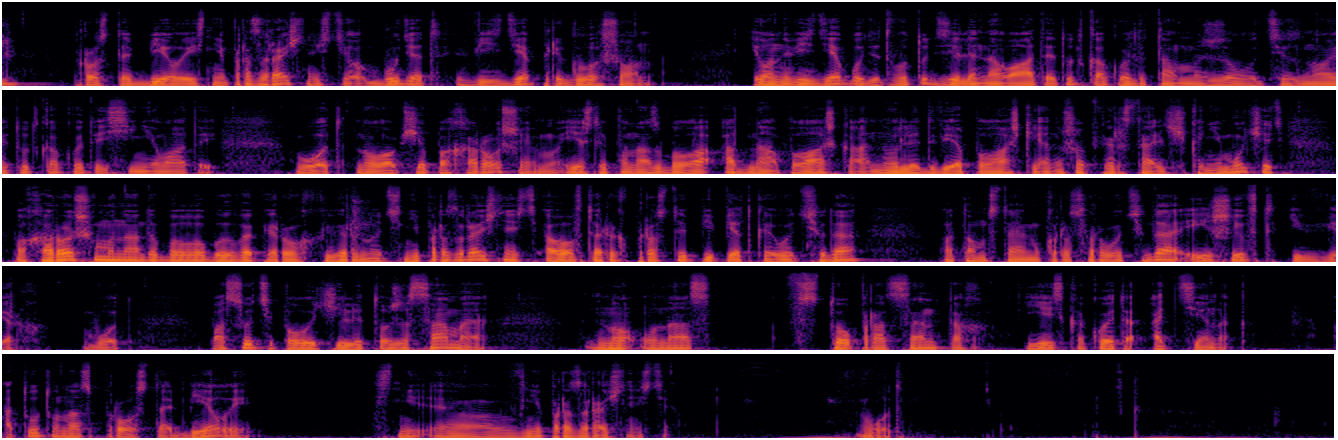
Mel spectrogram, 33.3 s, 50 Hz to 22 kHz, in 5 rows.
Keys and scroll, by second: 2.1 space, 7.4 space, 10.6 space.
